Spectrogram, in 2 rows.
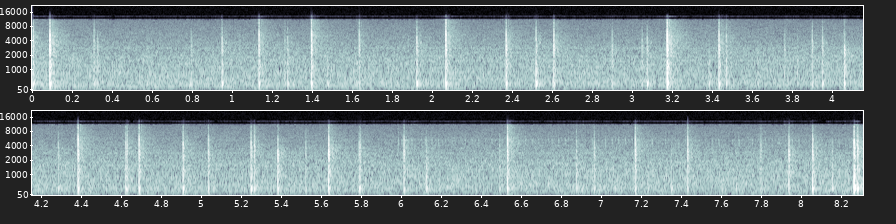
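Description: Long painted fingernails tap quickly on the blank, smooth glossy surface of a large wall-mounted melamine whiteboard, with the hand staying in place. About 36 dense, sharp, bright clicks sound over a quiet background, each dying away almost instantly with almost no low end.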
